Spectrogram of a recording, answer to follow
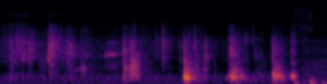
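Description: Irregular knocks and clinks of metal grommet-setting tools being handled and struck on the shop floor, about seven or eight in all, the loudest a little past halfway.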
